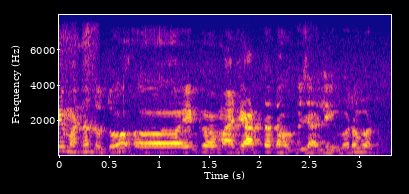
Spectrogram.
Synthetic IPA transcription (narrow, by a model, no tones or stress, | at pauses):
iːm̤ənət̪ɦot̪oekmad͡ʑʱiːat̪ad̪ʱawʋiːd͡zʱaliːbəɾobəɾ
